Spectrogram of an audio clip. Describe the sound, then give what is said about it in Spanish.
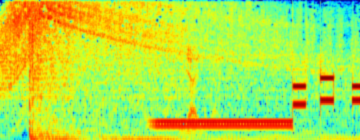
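A phone number dialed for a prize call: a sharp click, then a steady dial tone for about two seconds, followed by a few short touch-tone keypad beeps, with no talk. “vamos a marcar en vivo ahora mismo.”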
